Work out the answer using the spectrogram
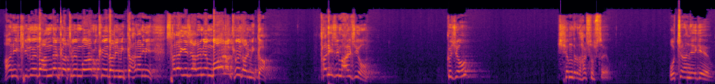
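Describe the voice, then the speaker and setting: A male pastor delivering a fiery church sermon in a strikingly high voice. His tone is bright and cutting, and he swings from pointed rhetorical questions to sudden shouted bursts. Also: normal speed, long pauses. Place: church sanctuary.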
